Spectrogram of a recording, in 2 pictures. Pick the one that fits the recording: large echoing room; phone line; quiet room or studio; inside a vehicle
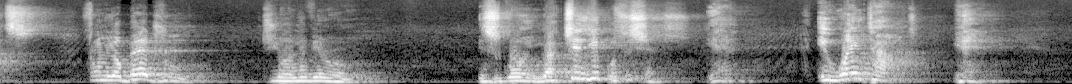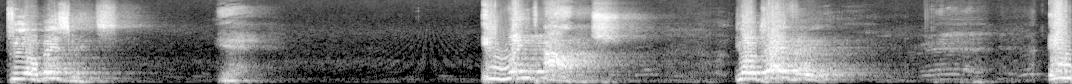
large echoing room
